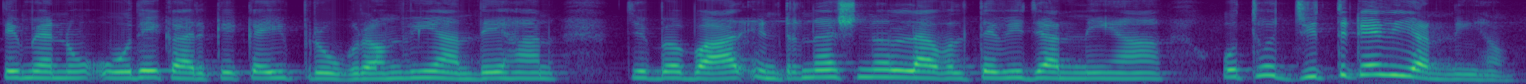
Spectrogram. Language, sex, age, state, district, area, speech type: Punjabi, female, 45-60, Punjab, Amritsar, urban, spontaneous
